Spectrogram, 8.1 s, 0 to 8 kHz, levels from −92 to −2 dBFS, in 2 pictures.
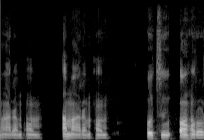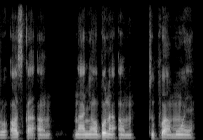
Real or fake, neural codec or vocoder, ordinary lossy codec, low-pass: real; none; none; none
